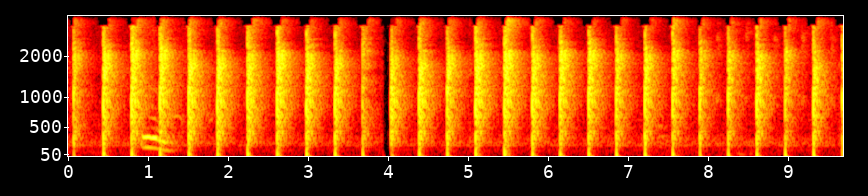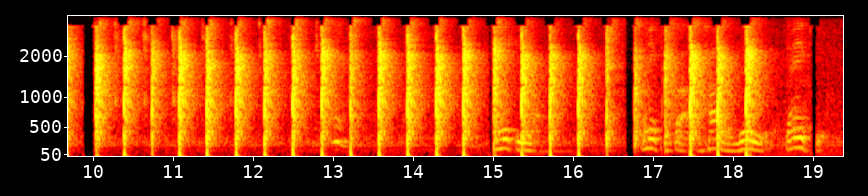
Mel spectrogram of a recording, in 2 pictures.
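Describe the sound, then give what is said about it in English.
An audience claps in praise, a steady, even rhythm of sharp hand claps sustained throughout, with voices rising faintly beneath the clapping near the end. “A hand clap of praise.”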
